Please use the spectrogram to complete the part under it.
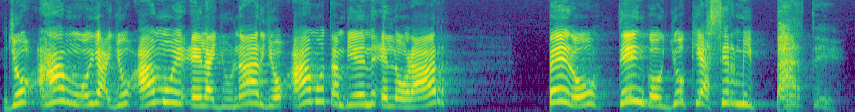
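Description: A man's voice: lively intonation, slow pace, vocal fry, pushed and bright. A man preaching a sermon, putting questions to the congregation and rising in fervor as he urges them on. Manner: rising to a fervent pitch when urging the congregation; asks the audience questions and restarts phrases.

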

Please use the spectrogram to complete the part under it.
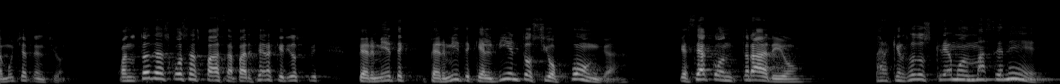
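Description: A man delivers a sermon in a somewhat high voice. He presses his points by repeating phrases. His delivery swings between quiet, low passages and loud, raised ones. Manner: emphatic, repeats phrases for stress. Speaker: preacher.

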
